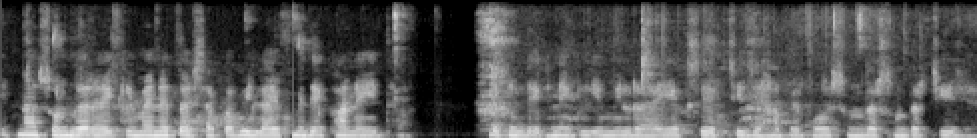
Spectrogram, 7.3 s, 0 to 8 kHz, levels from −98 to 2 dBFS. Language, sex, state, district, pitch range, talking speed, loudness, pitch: Hindi, female, Bihar, Araria, 195-210 Hz, 220 wpm, -17 LUFS, 205 Hz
